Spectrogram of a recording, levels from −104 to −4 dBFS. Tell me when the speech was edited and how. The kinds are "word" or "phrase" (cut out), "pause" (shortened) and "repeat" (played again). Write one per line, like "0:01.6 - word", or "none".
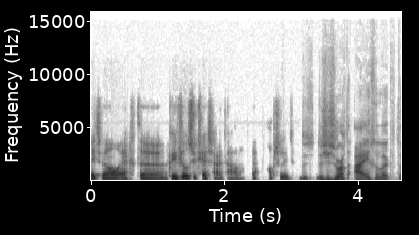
0:01.1 - word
